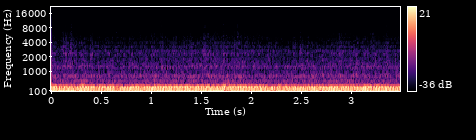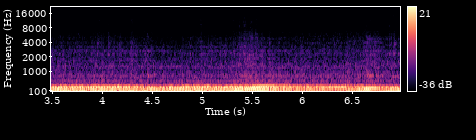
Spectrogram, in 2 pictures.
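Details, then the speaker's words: Big-turbo F23 Honda Accord after oil pressure gauge install, restarted: steady low idle drone that sags and wanders, idling lean; owner suspects injector or fuel pressure regulator issue, tune still pending. "I think I have an injector issue guys or for fuel pressure regulator because there's times they'll just idle lean like this"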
